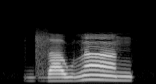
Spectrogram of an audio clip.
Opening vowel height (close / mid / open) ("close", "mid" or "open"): open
